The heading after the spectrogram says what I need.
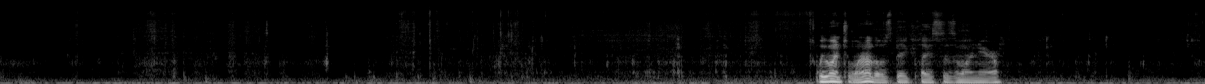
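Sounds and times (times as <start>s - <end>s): biting and chewing food: 0.0s - 8.2s, 10.0s - 12.0s
low steady hum: 0.0s - 12.0s
small crunches and wet clicks: 0.6s - 8.3s.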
